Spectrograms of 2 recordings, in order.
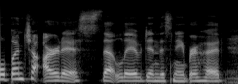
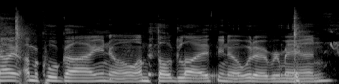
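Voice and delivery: lower character voice. Asked to do the voice, answering in the same voice but lower. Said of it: "It's the same voice, but lower".

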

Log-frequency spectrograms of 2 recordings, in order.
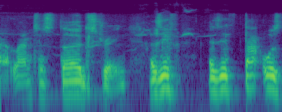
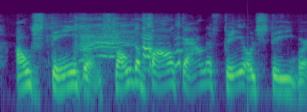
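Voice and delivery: put-on whining New York accent; 5 semitones higher than usual.

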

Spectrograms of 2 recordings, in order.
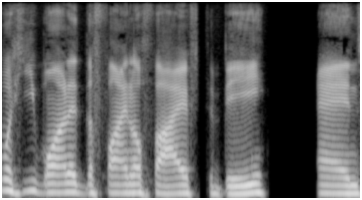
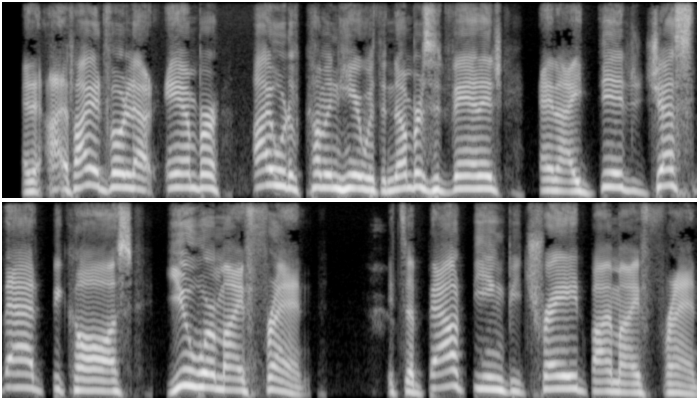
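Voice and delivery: put-on bitter, betrayed, angry rant, pitched up; 6 semitones higher than usual. Reading aloud what someone said about feeling betrayed, acting out an angry quote. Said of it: "you really add the anger into your voice".

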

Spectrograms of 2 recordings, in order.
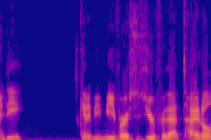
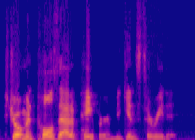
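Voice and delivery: ordinary talk

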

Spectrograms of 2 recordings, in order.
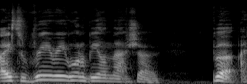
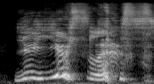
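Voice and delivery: acted out game-show host voice, loud, high yelling; 8 semitones higher, 6 dB louder than usual. Retelling what a game show presenter shouted at kids: imitating a presenter yelling. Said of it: "the presenter went".

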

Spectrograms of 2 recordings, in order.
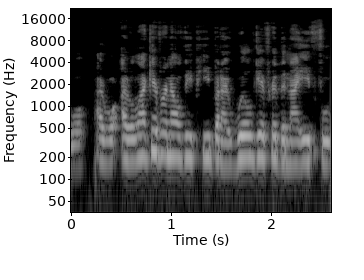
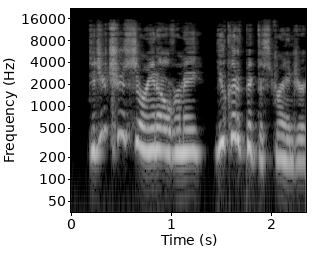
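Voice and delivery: angry, loud, storming confrontational delivery; 4 semitones higher, 6 dB louder than usual. Reenacting the scene where Blair storms up to her mom, Blair storming up. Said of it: "So Blair storms up and away we go".

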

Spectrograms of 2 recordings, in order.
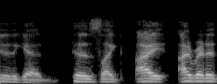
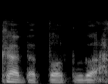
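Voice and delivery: put-on Russian baritone accent, lower and quieter; 4 semitones lower, 4 dB quieter than usual. Describing how a woman sounded, speaker imitates her, imitating a baritone russian voice. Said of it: "She had like a baritone like Russian voice".

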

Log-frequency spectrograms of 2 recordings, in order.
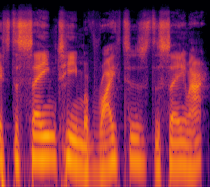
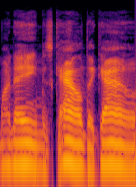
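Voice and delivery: bad put-on purring diva voice, louder; 5 dB louder than usual. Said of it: "That was a terrible [name]".

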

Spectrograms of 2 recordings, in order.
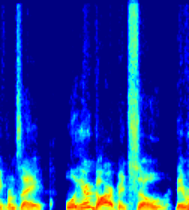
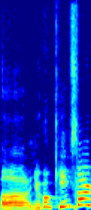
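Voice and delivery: squeaky, very high-pitched delivery; 12 semitones higher than usual. Retelling what Tone said to a player, imitating Tone's way of talking. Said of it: "I just know how Tone talk, and that's how he talks".

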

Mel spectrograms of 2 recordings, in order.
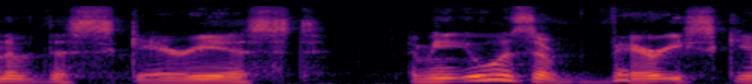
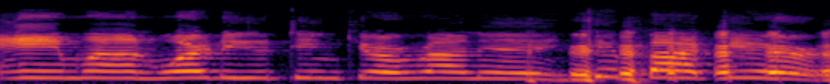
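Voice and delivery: very high, loud, put-on Jamaican accent; 13 semitones higher, 8 dB louder than usual. Describing characters with Uzis and dreadlocks, acting out their line in a Jamaican accent. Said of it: "Jamaican accents, and they're like".

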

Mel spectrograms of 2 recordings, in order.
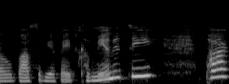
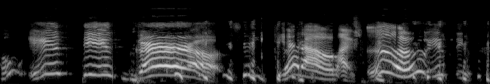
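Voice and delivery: high, judgmental, shocked and disbelieving. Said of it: "And I'm like".

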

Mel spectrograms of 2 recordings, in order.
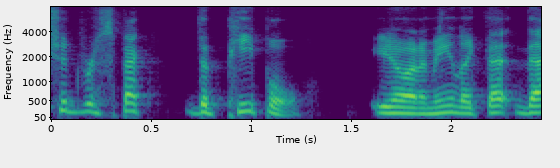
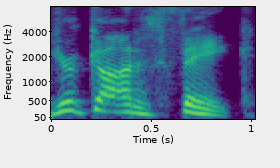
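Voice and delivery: mock yelled, shouted-out jab; 2 semitones higher than usual. Picturing an atheist running up during a prayer, imitating someone yelling. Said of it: "an atheist ran up to me and yelled".

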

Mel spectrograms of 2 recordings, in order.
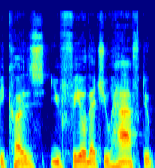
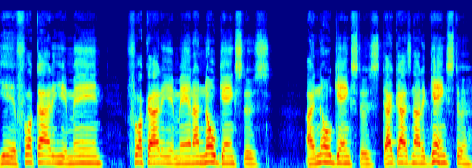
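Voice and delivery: very high, wavering, shaky tough-guy bluster, acted out; 9 semitones higher, 4 dB louder than usual. Acting out an embarrassed man's rant while everyone stares: imitating a shaky voice. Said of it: "real shaky voice".

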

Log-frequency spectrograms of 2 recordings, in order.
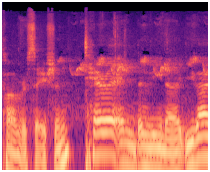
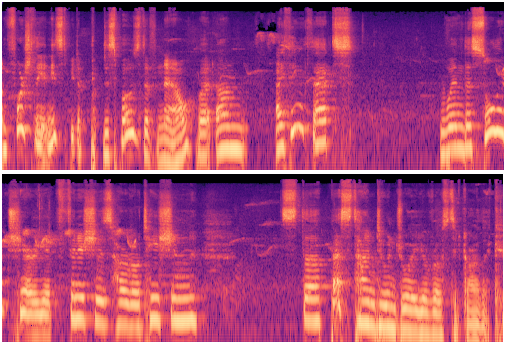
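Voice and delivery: very high-pitched gnome voice; 11 semitones higher than usual. A gnome manning a roasted garlic stand speaks to you, gnome voice. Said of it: "a gnome, notably less old than Ivan. There's a gnome manning a roasted garlic stand".

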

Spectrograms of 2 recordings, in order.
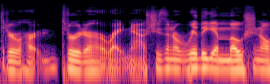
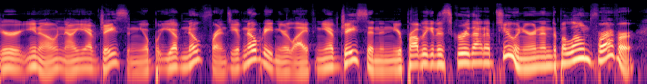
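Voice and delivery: mock offhand, breezy, nonchalant, swooping pitch; 3 semitones higher, 4 dB louder than usual. Retelling a cutting remark said on a bridge: Ramona's nonchalant casual tone. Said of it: "a really nonchalant kind of casual tone".

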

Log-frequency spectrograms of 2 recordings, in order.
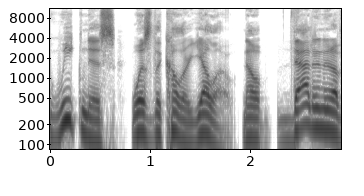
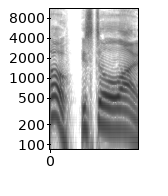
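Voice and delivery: put-on nonchalant voice, pitched higher; 3 semitones higher than usual. Retelling how Barry walked over to the villain: imitating Barry's nonchalant tone. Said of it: "walked over to him very nonchalantly".

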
